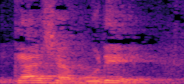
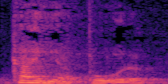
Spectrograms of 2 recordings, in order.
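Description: First: The name ends with the syllable 'puré'. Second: The name ends with the syllable 'pur'. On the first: This is a Guaraní-style reading of the name. The speaker calls it wrong. "yo le doy la versión guaraní" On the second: This is the correct way to say the name. The speaker calls it right. "¿cómo se dice correctamente?"

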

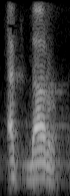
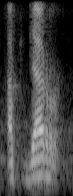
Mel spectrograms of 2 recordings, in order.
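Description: No difference in how they are said.

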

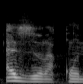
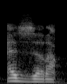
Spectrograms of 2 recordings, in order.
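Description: Both takes have the same delivery.

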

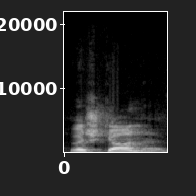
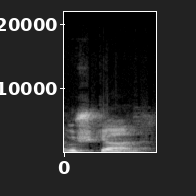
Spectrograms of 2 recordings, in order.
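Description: First: The first syllable has the vowel a. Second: The first syllable has the vowel u. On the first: "bu da aynı şekilde" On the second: "bu da aynı şekilde"

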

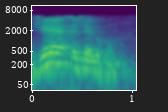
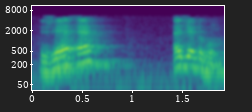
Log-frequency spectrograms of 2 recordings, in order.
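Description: First: One hamza is dropped. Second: Both hamzas are pronounced. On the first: "أجعله همزة واحدة وأسقط الأخرى" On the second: "كم همزة هذه؟"

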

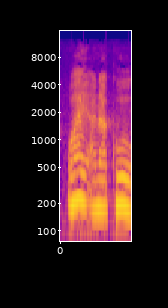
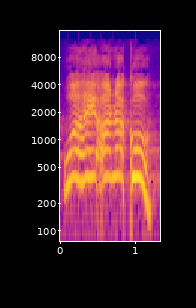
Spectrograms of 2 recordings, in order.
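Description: First: It is said in a calm, gentle tone. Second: It is said in a harsh, angry tone. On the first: The speaker is being kind and affectionate. The speaker calls it right. "Nabi ngomongnya gitu" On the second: The speaker seems to be scolding. The speaker calls it wrong. "kesannya Nabi lagi marah-marah"

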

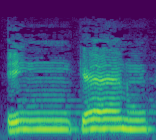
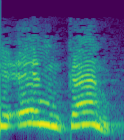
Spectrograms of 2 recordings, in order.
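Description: First: The noon is hidden with a nasal hum. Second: The noon is pronounced clearly with the tongue. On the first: The speaker calls it right. "هنا في غنة برضو" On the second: The speaker calls it wrong. "ما تستعملش لسانك، ما تقولش إن كانوا"

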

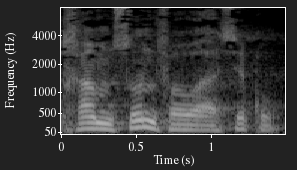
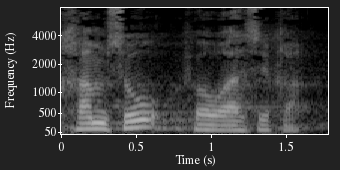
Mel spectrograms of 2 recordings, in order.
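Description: First: The first word ends with an added n sound. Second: The first word ends without an added n sound. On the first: The second word describes the five. "على التنوين" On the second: It singles out these five specifically. "هو بإضافة خمس لا بتنوينه"

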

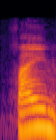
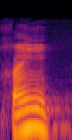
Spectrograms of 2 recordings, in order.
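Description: First: The word ends with a clear n sound. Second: The word ends in a nasalized vowel, no n. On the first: "Als letzter Buchstabe in einem Wort geht das N, wie gesagt, zuweilen verloren" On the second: "nur durch eine Nasalierung wird noch ausgedrückt, dass es einmal da war"

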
